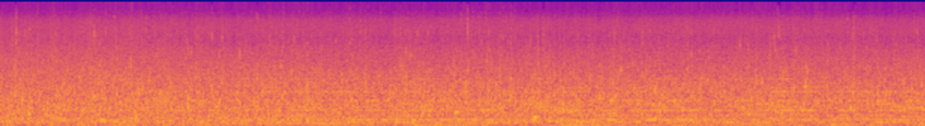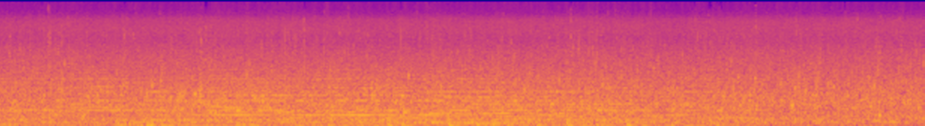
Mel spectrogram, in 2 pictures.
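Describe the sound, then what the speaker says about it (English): Steady, dense rushing of a waterfall in an Ecuadorian cloud forest, constant and loud throughout, heard from close by. "So it's a perfect place to view the waterfall."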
